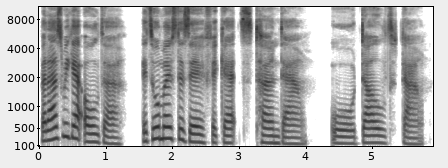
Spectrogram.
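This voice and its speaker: With a lowish voice that is soft, smooth, and clean, she talks listeners through a meditation, unhurried and soothing from start to finish. Her pace is very slow, and the clean studio sound carries no room tone.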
